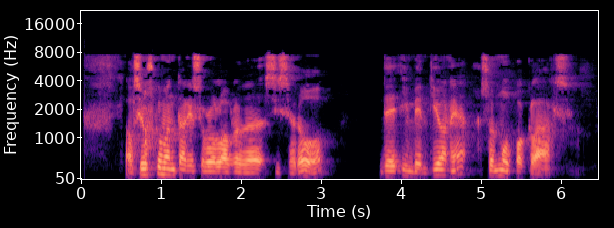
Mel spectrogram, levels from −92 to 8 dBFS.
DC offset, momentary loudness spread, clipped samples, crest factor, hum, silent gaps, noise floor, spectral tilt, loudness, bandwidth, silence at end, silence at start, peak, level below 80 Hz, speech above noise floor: under 0.1%; 10 LU; under 0.1%; 16 dB; none; none; -81 dBFS; -3 dB/octave; -16 LUFS; 8.2 kHz; 0.35 s; 0.15 s; -2 dBFS; -60 dBFS; 66 dB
